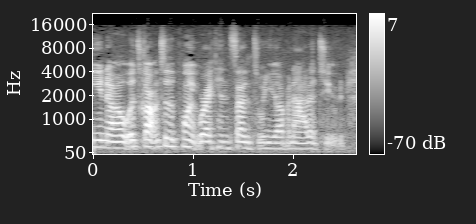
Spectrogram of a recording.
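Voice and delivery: normal talking voice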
